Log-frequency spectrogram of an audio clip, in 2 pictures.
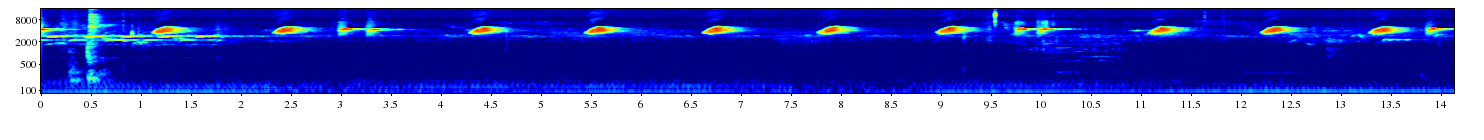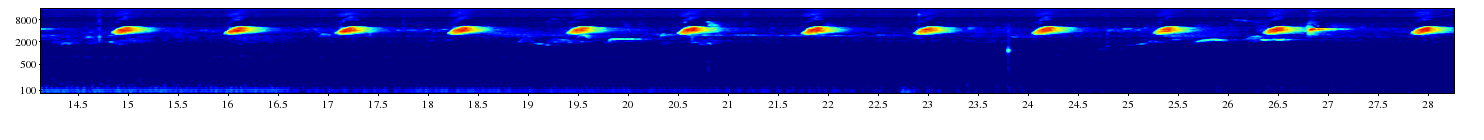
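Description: A bird repeats one short, high chirp about once a second. Near the start, the level crossing's warning alarm sounds its pulsing tones and cuts off about a second in, as the barriers come down.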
